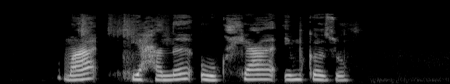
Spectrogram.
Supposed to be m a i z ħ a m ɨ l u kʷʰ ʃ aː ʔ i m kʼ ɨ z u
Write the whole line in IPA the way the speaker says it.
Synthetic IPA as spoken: m a i ħ a n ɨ l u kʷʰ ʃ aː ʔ i m kʼ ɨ z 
